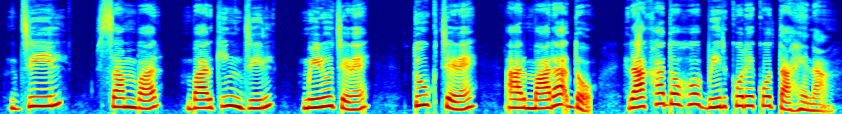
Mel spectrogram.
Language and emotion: Santali, neutral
